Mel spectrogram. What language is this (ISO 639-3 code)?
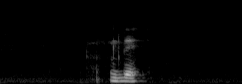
doi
